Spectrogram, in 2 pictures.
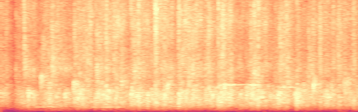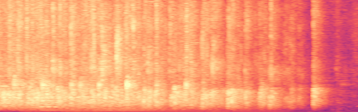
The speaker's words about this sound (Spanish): Valladores del Puerto, quienes por lo menos se merecen un gran aplauso de ustedes.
